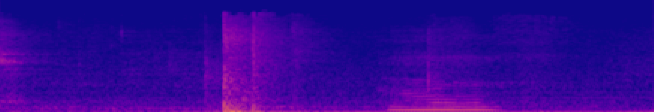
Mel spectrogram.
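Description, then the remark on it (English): A fridge door shuts with a single solid, dull thud as someone checks the fridge while packing up to leave, followed a moment later by a short low hum before the steady background settles again. “Checking the fridge.”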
